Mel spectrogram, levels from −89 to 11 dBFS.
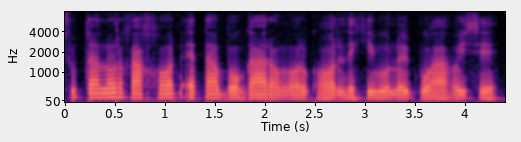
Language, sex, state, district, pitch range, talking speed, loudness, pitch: Assamese, male, Assam, Kamrup Metropolitan, 120-135 Hz, 120 wpm, -16 LUFS, 125 Hz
